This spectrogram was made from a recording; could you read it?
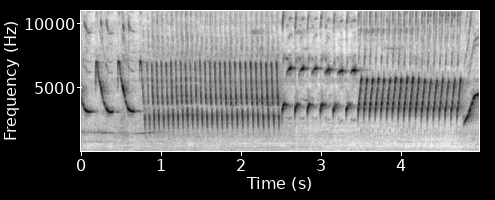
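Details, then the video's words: Kenari Nusantara canary singing a long training song for other birds: a few falling whistles, then a rapid buzzy trill of evenly spaced notes, a short stuttered run, another fast trill and a closing rising slur. "Kicau Burung Kenari 156 II LUAR BIASA GACOR PANJANG Cocok untuk Masteran"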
